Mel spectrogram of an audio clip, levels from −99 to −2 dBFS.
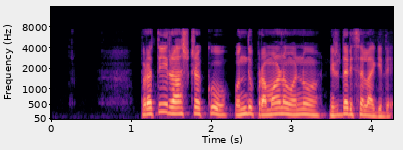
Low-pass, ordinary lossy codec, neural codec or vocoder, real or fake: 7.2 kHz; none; none; real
